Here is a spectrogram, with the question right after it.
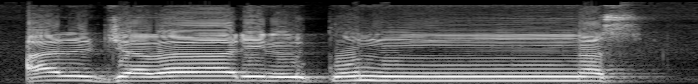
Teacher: الکنس نون مشدد غنہ ہوگا، غنہ کی مقدار 1 الف ہے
